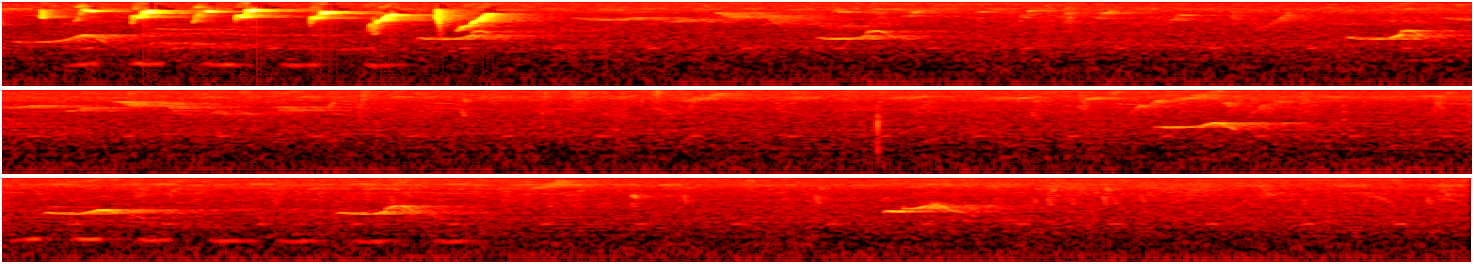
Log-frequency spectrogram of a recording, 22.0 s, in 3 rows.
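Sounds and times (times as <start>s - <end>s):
rising whistled bird calls: 0.0s - 2.7s, 14.8s - 17.5s
low bird hoots: 0.0s - 3.4s, 12.2s - 18.0s.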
